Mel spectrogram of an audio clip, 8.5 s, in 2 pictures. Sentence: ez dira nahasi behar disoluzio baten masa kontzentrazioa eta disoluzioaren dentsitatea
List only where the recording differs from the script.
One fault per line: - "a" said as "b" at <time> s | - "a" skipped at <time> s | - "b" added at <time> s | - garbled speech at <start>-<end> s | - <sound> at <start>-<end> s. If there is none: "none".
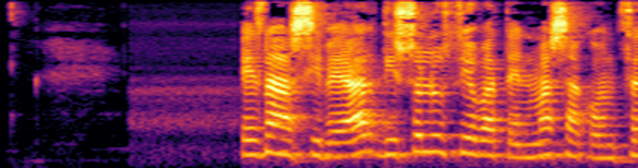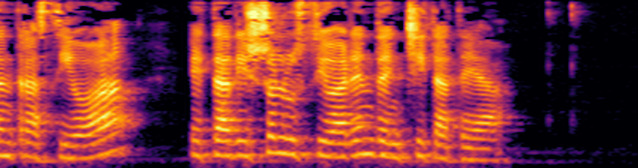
- "dira" skipped at 1.7 s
